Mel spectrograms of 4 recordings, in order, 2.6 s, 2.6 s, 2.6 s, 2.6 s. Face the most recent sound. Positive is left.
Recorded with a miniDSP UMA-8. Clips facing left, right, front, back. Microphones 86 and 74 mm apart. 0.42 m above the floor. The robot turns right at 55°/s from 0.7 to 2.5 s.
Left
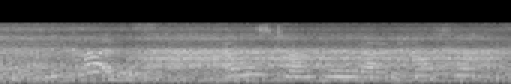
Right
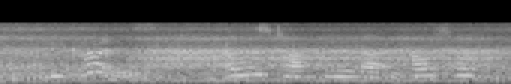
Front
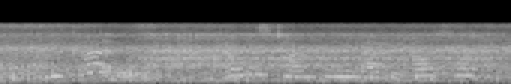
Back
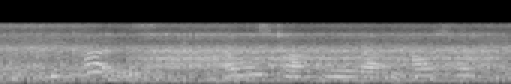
turn(degrees=-115)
